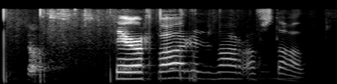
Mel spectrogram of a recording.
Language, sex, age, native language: Icelandic, male, 18-19, Icelandic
